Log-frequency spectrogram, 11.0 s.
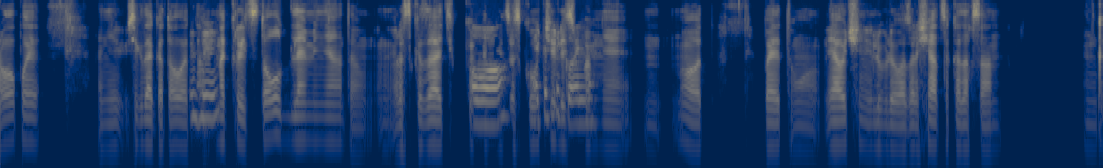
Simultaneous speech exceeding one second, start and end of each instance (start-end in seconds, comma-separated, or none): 4.7-6.0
